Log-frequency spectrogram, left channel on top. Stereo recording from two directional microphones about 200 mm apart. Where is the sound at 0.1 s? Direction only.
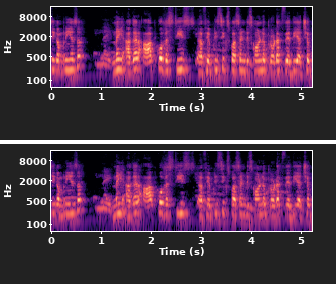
50° left (ahead or behind).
